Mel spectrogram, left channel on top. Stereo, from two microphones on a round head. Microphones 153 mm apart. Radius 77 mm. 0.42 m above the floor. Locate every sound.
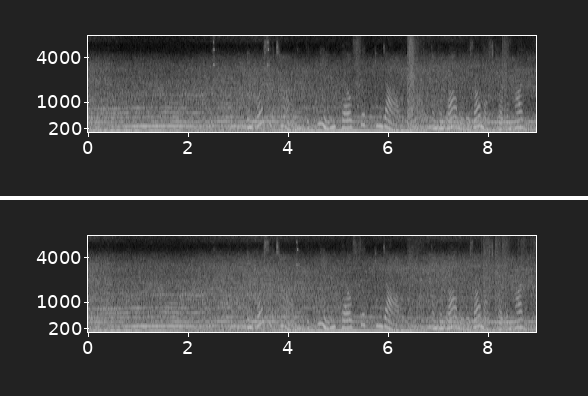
0.0 s a lawn mower: 30° right (ahead or behind)
3.2 s a woman speaking: 10° right (ahead or behind)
